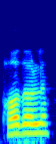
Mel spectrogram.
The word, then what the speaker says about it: puddle: model a puddle to your po into your puddle build a noodle a bottle pot a puddle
